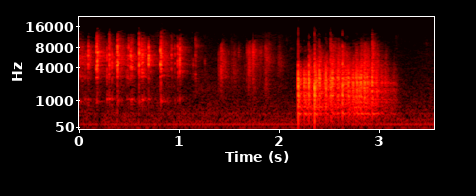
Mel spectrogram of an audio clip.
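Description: Dice clattering in a box during a Betrayal Legacy board game, a quick run of light rattling taps followed by a louder, denser tumble of hard pieces, close by with no talk.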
